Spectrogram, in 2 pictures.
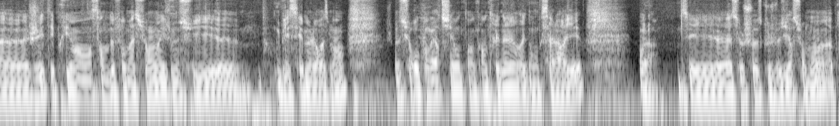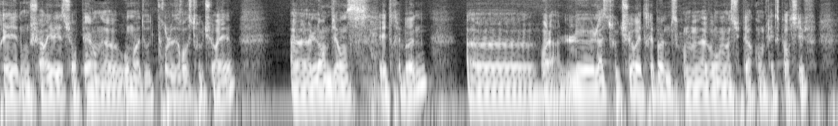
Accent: L'Isle-sur-la-Sorgue, Provence-Alpes-Côte d'Azur, France; Alors moi, je suis originaire d'Ille-sur-la-Sorgue.

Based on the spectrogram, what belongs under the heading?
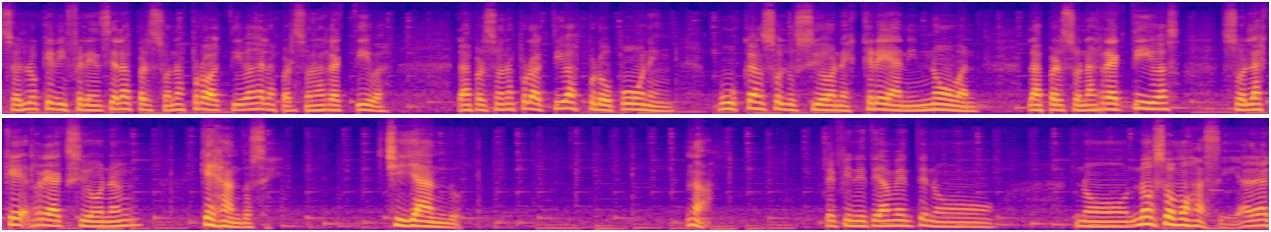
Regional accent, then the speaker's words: Venezuela; todos somos venezolanos

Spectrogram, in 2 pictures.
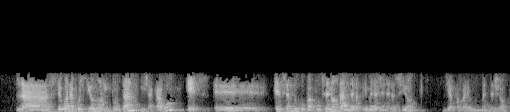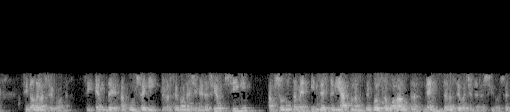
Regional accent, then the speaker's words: Catalonia, Spain; Perquè també podem ser nosaltres, com a catalans, una minoria dintre d'aquesta societat multicultural

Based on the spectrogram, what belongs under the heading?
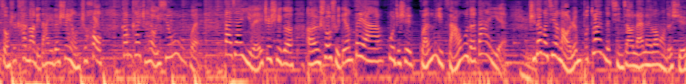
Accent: Shandong, China; 继续分享一个来自我家乡的消息，山东的一条消息

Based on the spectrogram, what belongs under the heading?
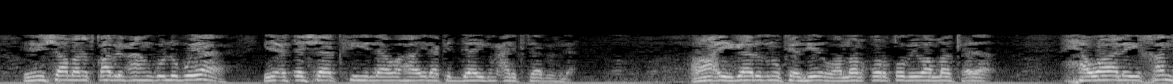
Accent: Mauritania; يا غير احنا موريتاني فينا واحدين اولاد الخيام الكبارات

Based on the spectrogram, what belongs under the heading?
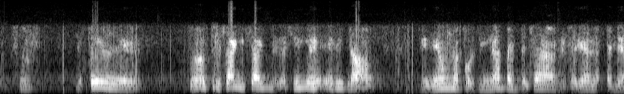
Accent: Mexico; muchos americanos, siendo yo mexicano, americanos me apoyaron mucho.

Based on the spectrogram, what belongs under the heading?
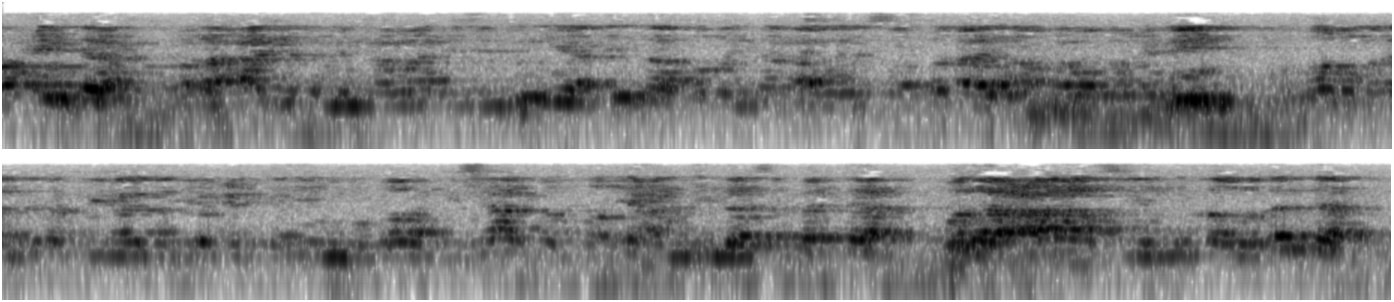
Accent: Egypt; من أرادنا أراد بلدنا مصر بخير وفقه لكل خير

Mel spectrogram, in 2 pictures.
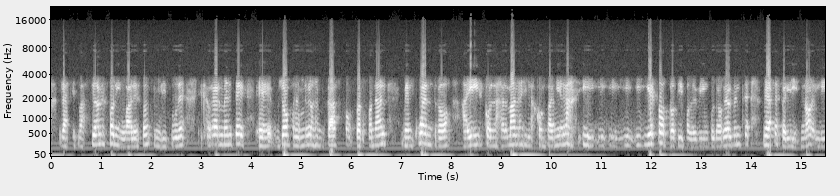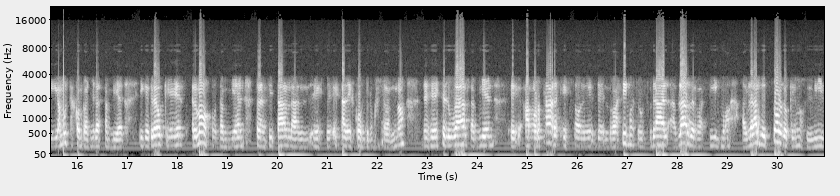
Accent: Salta, Argentina; Mira, yo vengo de Salta y mi mamá no era feminista, yo soy feminista

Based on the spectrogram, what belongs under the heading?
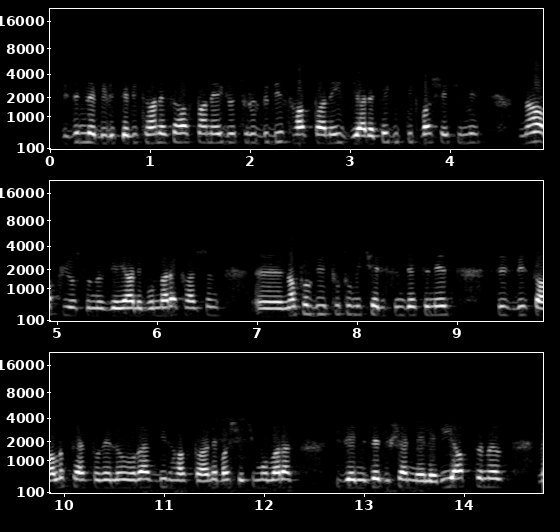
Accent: Van, Turkey; ben bir BDP eş başkanı olarak değil, bir Vanlı olarak, bir anne olarak, çocukları olan bir kadın olarak

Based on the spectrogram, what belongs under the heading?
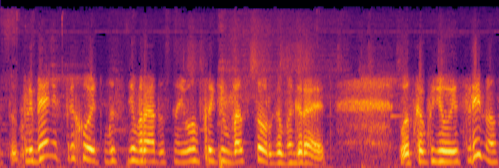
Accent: Baku, Azerbaijan; Я выросла в Азербайджане, в Баку.

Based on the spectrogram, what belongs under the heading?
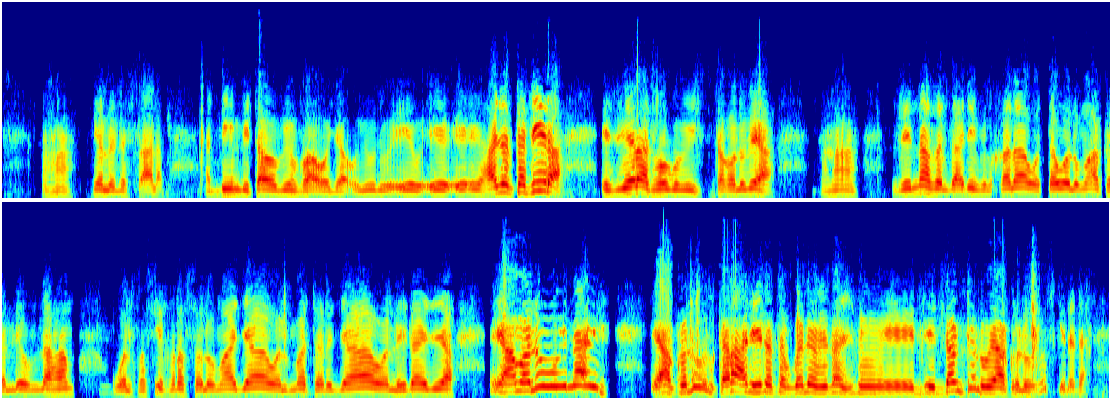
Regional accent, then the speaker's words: Sudan; السودان عندنا موحات كتاب الدين. موحات كتاب الدين دي هاتوه قرآن كده دي الدارجة بتاعتنا

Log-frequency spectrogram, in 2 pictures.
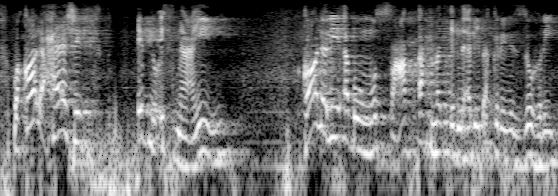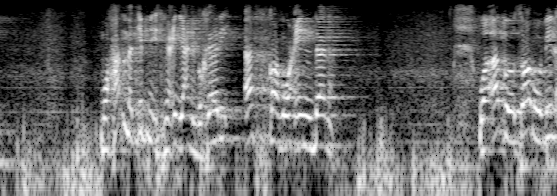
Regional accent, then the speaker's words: Egypt; من متقني القراءات عندنا في مصر

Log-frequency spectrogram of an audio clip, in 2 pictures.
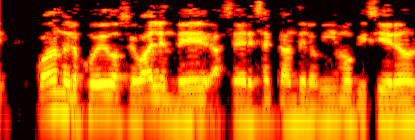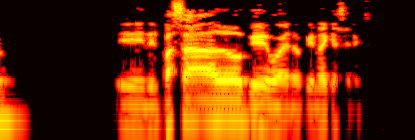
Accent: Argentina; Soy argentino, señor.

